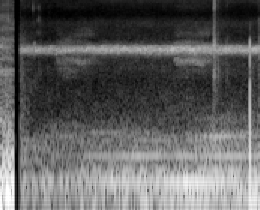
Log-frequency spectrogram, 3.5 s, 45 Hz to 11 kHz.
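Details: A distant chorus of spring peepers (Pseudacris crucifer), possibly mixed with cricket frogs, calls from wetlands in South Georgia's Coastal Plain in 2023. It blends into a steady, high, ringing whine over low rumbling background noise.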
